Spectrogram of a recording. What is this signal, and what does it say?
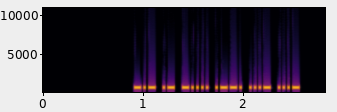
Morse code, heard as a keyed tone, about 53 wpm, 700 Hz. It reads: KA6PVV
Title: USA Call Signs - 3x Character Spacing - 50wpm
